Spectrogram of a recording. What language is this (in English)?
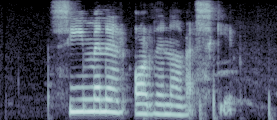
Icelandic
